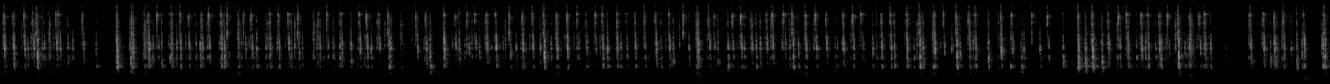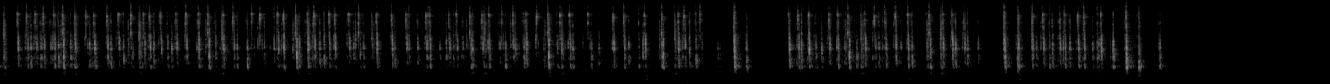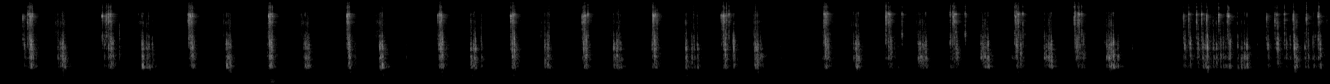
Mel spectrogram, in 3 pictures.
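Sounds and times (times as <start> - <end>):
rapid clicky keyboard typing: 0.0 - 24.8, 38.4 - 39.9.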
